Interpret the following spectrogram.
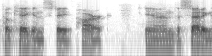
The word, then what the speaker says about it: Pokagon: No, it's a Well, it's actually the name Pokeagan is how we pronounce it here in Indiana. Pokeagen is an Indian uh a Native American tribe.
